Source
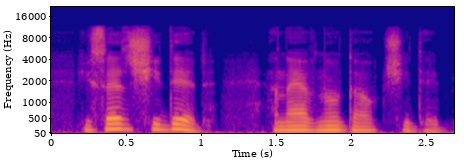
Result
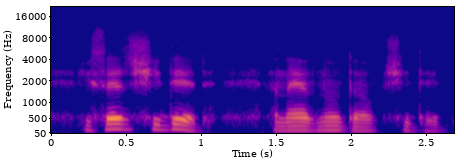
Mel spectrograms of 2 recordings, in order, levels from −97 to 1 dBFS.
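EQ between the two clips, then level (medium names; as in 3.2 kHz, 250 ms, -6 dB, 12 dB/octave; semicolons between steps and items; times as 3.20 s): vowel filter e; -1.0 dB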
